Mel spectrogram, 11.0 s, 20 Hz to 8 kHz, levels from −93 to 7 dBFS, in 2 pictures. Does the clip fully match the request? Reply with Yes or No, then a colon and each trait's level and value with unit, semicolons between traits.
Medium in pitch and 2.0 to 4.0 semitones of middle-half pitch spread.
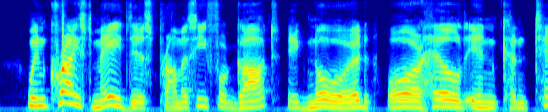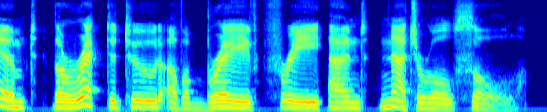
Yes: medium, 160 Hz; average, 2.7 semitones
